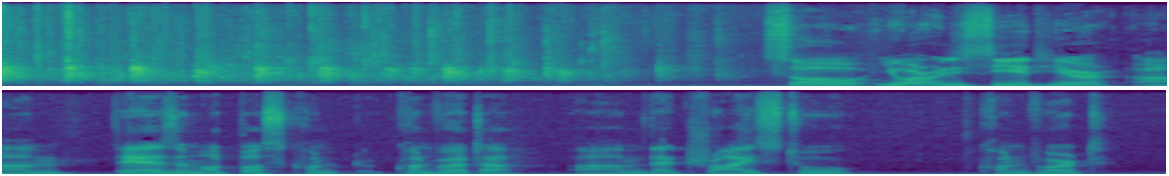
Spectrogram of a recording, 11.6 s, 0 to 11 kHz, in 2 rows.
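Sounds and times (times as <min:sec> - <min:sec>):
audience applause: 0:00.0 - 0:03.7
speech: 0:04.0 - 0:10.2, 0:10.8 - 0:11.4.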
